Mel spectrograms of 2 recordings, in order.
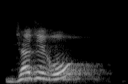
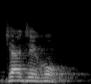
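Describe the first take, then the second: First: "¿Ya llegó?" slow, high, rising at the end; rising question. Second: "Ya llegó" lower, settling into a flat fall; falling answer. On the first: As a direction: ask it, lifting the last syllable up. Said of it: "Realizamos una pregunta". (pregunta con tono final ascendente) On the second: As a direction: answer it, dropping the tune. (respuesta con tono descendente) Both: Shown as a demonstration.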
